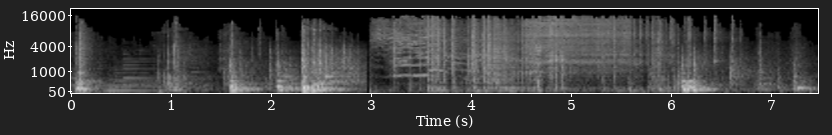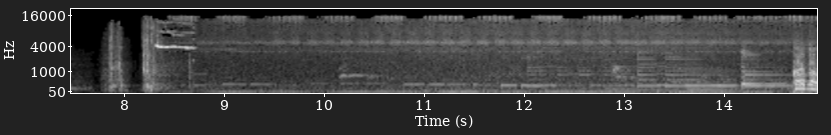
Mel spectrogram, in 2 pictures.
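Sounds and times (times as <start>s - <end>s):
balcony door clicking, rattling and thumping being worked open: 0.9s - 7.0s
insects chirping at night: 8.3s - 14.9s
steady outdoor night hum: 8.3s - 14.9s
speech: 14.7s - 14.9s.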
